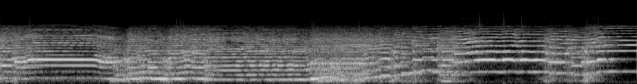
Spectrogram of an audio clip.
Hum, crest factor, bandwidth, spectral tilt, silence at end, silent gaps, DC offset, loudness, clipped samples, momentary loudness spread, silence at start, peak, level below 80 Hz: none; 12 dB; 9 kHz; -5 dB/octave; 0 s; none; under 0.1%; -17 LUFS; under 0.1%; 5 LU; 0 s; -6 dBFS; -56 dBFS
